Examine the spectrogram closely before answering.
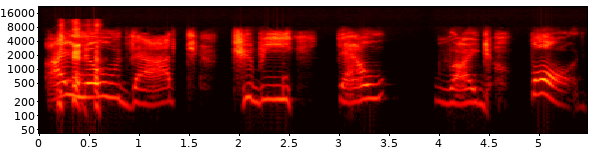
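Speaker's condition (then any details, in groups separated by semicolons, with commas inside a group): Cerebral palsy, mild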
